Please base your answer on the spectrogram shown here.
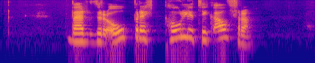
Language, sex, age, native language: Icelandic, female, 30-39, Icelandic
